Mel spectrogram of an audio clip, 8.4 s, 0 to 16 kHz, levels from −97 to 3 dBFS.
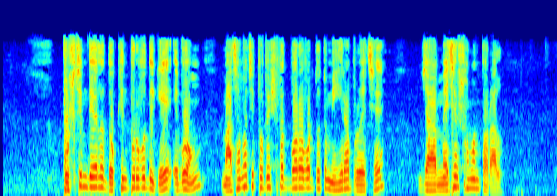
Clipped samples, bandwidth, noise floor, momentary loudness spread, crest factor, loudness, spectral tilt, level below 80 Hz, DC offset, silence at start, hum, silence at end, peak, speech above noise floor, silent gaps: under 0.1%; 8.2 kHz; -58 dBFS; 7 LU; 16 dB; -16 LUFS; -4 dB/octave; -48 dBFS; under 0.1%; 0.95 s; none; 0.85 s; -2 dBFS; 41 dB; none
